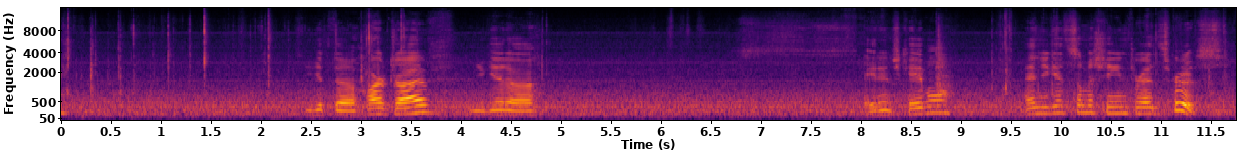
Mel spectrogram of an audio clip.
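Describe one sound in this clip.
A plastic tray clicks and crinkles as it is pulled apart.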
